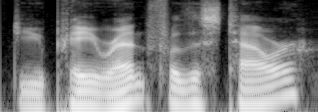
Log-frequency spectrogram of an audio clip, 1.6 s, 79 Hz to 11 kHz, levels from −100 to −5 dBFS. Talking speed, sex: 265 wpm, male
